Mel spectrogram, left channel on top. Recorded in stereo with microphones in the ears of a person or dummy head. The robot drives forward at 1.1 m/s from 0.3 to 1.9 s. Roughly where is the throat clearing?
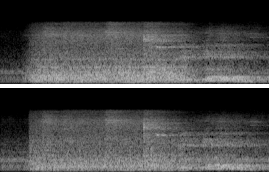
Centre.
